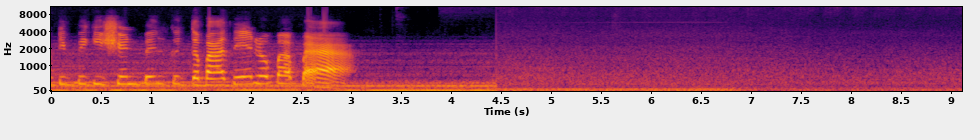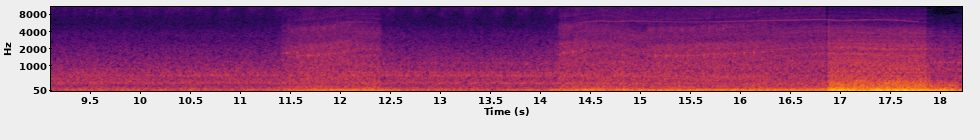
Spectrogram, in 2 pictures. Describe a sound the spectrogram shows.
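A bus engine hums low and steady.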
